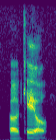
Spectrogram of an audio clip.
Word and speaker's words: Kael: Kael.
